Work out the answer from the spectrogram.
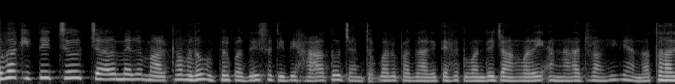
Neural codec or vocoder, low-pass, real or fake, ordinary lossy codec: codec, 16 kHz in and 24 kHz out, 0.4 kbps, LongCat-Audio-Codec, two codebook decoder; 7.2 kHz; fake; none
